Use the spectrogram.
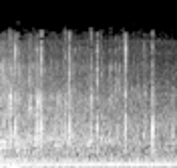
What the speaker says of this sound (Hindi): एक बार आप लोग इस्तकबालिया तालियां बजा दें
